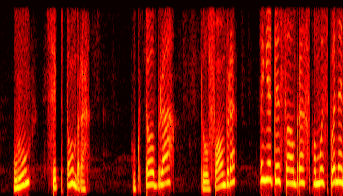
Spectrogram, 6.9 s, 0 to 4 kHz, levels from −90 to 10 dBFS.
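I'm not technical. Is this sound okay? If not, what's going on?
No. Gain pumping runs through the whole seven seconds: the level keeps rising and dipping. This likely comes from the microphone being turned up too high, with an automatic level control clamping down on every loud moment. The swing is moderate, but it squashes loud and soft parts together. The narrow, phone-like tone comes from the call connection.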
